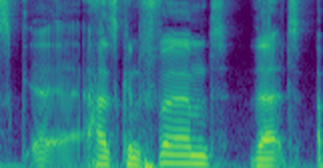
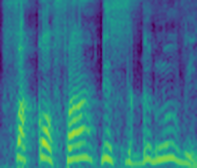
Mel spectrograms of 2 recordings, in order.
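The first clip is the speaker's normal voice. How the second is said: very high-pitched put-on South African accent; 11 semitones higher than usual. Running through how different nationalities react to a movie; South African accent. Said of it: "then we get South Africans".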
